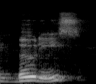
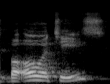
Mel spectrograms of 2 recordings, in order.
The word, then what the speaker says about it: Boötes: Now, Arcturus belongs to the constellation Boötes. Now, I know some of you might be laughing because it looks like it's literally booties.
